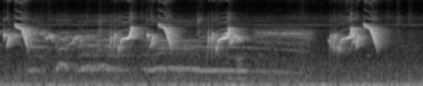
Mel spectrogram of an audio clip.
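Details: A red-headed songbird at a Vietnamese bird farm, singing competitively, gives sharp, high, squeaky bursts of twittering about once a second, with a fainter, low drawn-out whistle underneath.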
